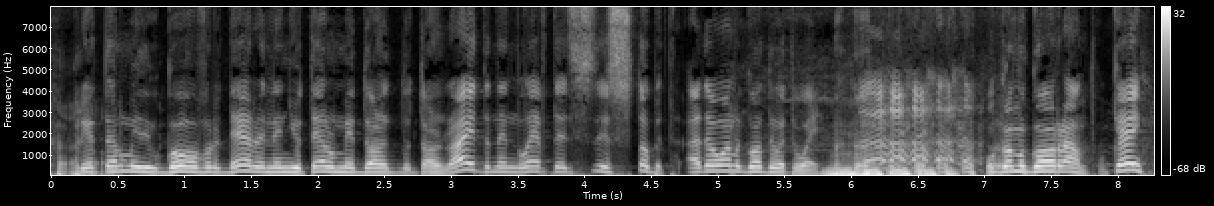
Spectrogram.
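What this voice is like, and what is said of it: Imitates grandfather's thick accent. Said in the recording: “he doesn't have a thick accent, but my grandpa does ... I've been trying to, like, just get his accent perfectly down”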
